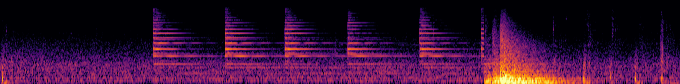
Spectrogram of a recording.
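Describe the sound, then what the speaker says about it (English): A bell in the medieval game Gloria Victis rings five evenly spaced times with bright ringing tones, followed by a loud rustling thump and a few light taps, heard alone with no speech. "I need to ring the bell"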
